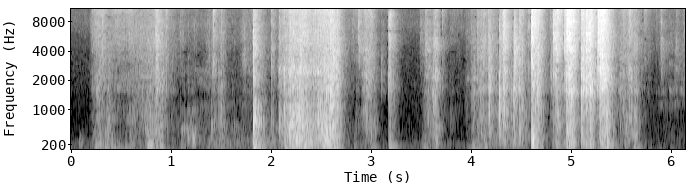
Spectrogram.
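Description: A cardboard shipping box being opened by hand: packing tape tearing and cardboard scraping and rustling in irregular bursts, busiest near the end.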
